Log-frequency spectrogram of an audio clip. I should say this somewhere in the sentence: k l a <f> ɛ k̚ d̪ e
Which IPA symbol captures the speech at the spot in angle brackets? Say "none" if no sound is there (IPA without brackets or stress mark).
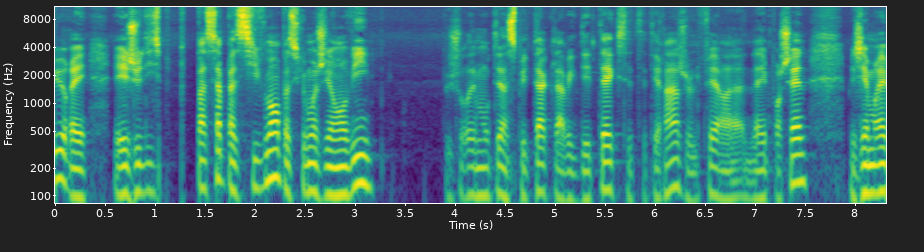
v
